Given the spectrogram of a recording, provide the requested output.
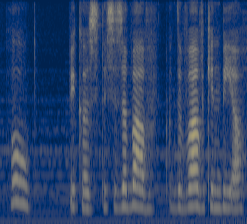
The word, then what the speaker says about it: Vav: The Vav, by the way, it's not a wow. It's a Vav. It's a solid Vav, okay?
